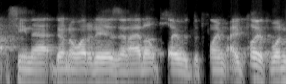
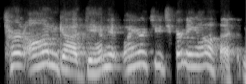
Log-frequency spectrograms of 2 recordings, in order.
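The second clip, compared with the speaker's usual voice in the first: high, exasperated pleading at the software; mock frustration; 14 semitones higher than usual. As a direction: yell at the button that won't switch on. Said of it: "I'm like".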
